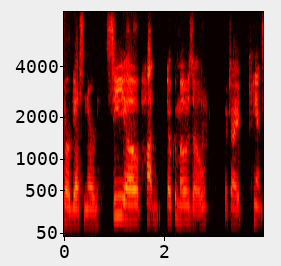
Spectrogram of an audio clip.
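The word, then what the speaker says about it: Haute: little bit about it hot doki mazzo is what we say hot is spelled like h-a-u-t-e oat if you are french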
